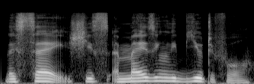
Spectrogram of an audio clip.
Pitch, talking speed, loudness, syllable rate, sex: 130 Hz, 140 wpm, -17 LUFS, 4.6 syllables/s, male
